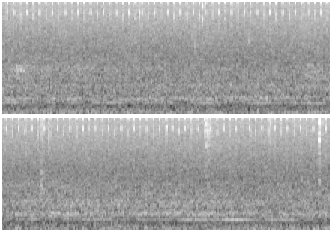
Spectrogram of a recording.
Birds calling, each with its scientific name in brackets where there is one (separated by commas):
Red-bellied Woodpecker (Melanerpes carolinus)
